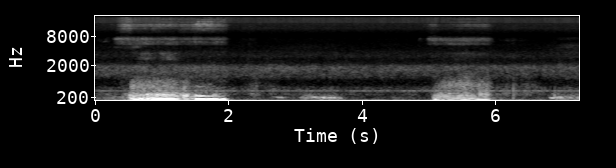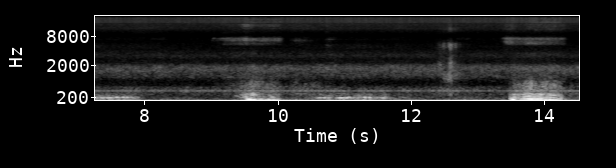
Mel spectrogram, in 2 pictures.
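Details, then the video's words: Snoring from a sleeping dog: four loud low rasping snores about every four seconds, each with a softer wheezy exhale in between, set against a quiet steady hum. "Dog snoring"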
